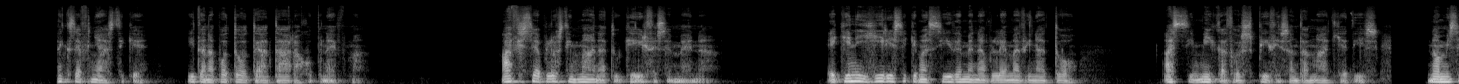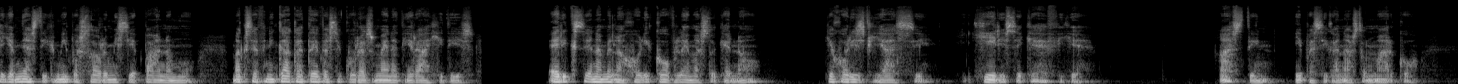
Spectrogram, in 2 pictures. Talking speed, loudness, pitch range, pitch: 130 wpm, -22 LUFS, 95-120 Hz, 105 Hz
